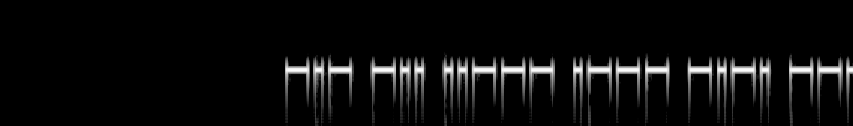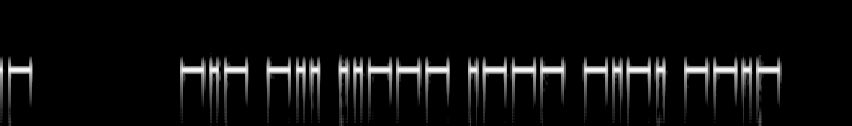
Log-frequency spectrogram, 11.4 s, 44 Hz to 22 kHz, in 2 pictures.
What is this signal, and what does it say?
Morse code, heard as a keyed tone, about 25 wpm, 700 Hz. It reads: KD2JCQ KD2JCQ
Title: USA Call Signs - 6 Characters - Repeated 3x - 25wpm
